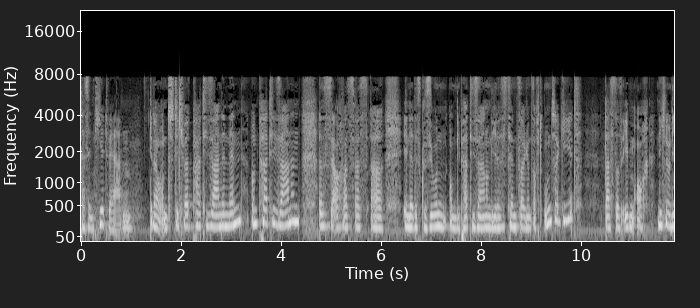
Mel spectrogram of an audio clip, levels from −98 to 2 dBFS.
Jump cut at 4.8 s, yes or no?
no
